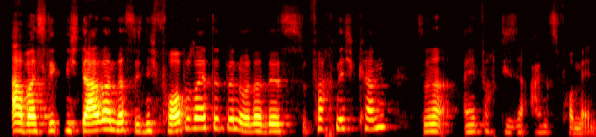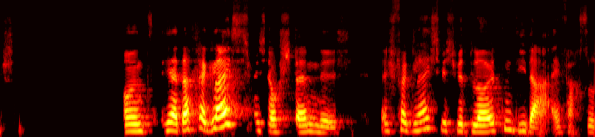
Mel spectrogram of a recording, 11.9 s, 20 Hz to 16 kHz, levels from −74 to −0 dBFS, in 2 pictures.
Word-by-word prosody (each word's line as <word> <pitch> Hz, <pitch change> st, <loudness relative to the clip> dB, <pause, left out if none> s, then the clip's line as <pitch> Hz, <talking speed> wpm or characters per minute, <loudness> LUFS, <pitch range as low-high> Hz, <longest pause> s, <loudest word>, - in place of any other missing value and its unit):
Aber 205 Hz, -2 st, +7 dB
es 195 Hz, 0 st, -3 dB
liegt 210 Hz, +1 st, -7 dB
nicht 210 Hz, 0 st, -5 dB
daran, 220 Hz, +4 st, +8 dB
dass 215 Hz, 0 st, 0 dB
ich 190 Hz, -, -8 dB
nicht 205 Hz, +1 st, -7 dB
vorbereitet 265 Hz, +7 st, +2 dB
bin 255 Hz, -4 st, -1 dB
oder 195 Hz, +1 st, +2 dB
das 190 Hz, 0 st, -4 dB
Fach 260 Hz, 0 st, -8 dB
nicht 255 Hz, -1 st, -8 dB
kann, 280 Hz, +4 st, -5 dB, 0.3 s
sondern 190 Hz, -4 st, -5 dB
einfach 185 Hz, +2 st, -13 dB
diese 165 Hz, -3 st, -19 dB
Angst 165 Hz, +1 st, -20 dB
vor 145 Hz, -, -13 dB
Menschen. 135 Hz, -, -17 dB, 1.0 s
Und, 190 Hz, +1 st, -1 dB
ja, 210 Hz, -1 st, +3 dB
da 220 Hz, +3 st, +4 dB
vergleiche 275 Hz, -, +4 dB
ich -, -, -29 dB
mich 210 Hz, -4 st, -6 dB
auch 175 Hz, -, -2 dB
ständig. 175 Hz, -4 st, -5 dB, 0.2 s
Ich 195 Hz, 0 st, -14 dB
vergleiche 225 Hz, +4 st, -6 dB
mich 210 Hz, 0 st, -11 dB
mit 195 Hz, -1 st, -6 dB
Leuten, 190 Hz, +6 st, +1 dB
die 195 Hz, -1 st, -11 dB
da -, -, -1 dB
einfach 150 Hz, +2 st, -15 dB
so 165 Hz, -, -13 dB
200 Hz, 190 wpm, -19 LUFS, 185-225 Hz, 1.0 s, daran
